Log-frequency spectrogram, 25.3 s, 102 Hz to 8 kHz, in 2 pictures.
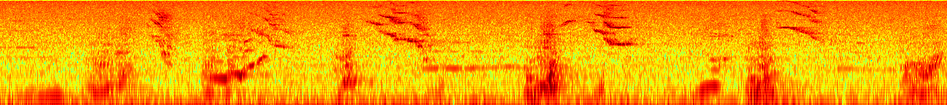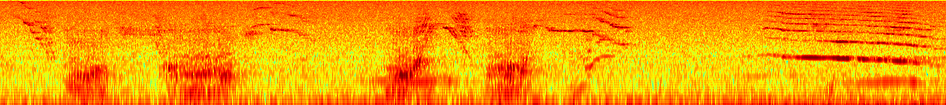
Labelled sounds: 3.3	3.9	humpback whale, 1.1 to 2.4 kHz
4.9	5.8	humpback whale, 1.1 to 4.8 kHz
7.5	8.5	humpback whale, 1.2 to 5.3 kHz
9.5	11.0	humpback whale, 1.5 to 5.2 kHz
15.9	16.6	humpback whale, 1.6 to 5.9 kHz
18.1	18.8	humpback whale, 1.7 to 3.0 kHz
19.9	21.1	humpback whale, 1.1 to 4.4 kHz
21.6	25.2	humpback whale, 0.80 to 6.6 kHz

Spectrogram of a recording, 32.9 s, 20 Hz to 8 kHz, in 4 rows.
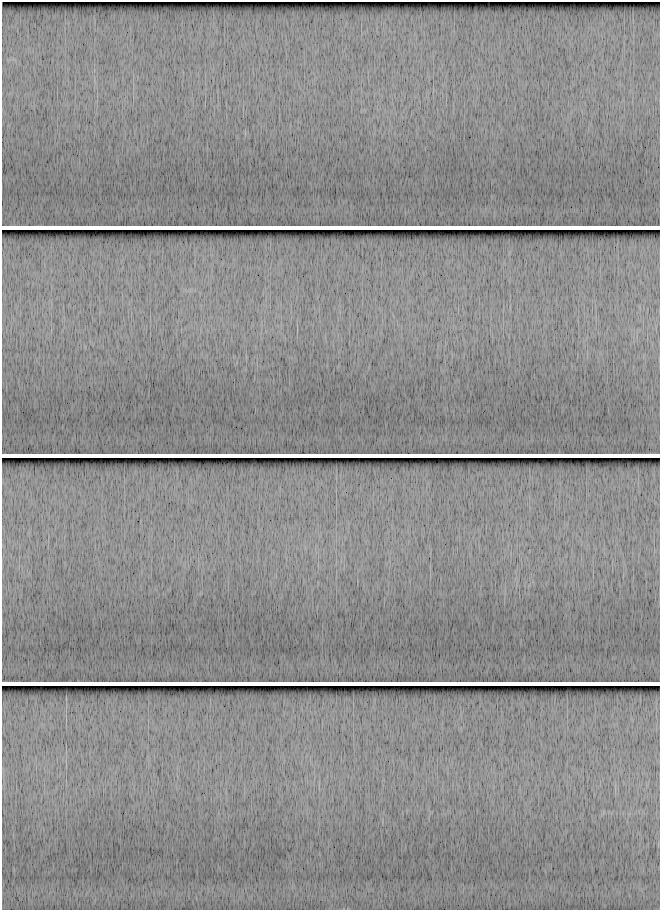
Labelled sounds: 10.4	10.7	Pacific white-sided dolphin, 5.8 to 5.9 kHz

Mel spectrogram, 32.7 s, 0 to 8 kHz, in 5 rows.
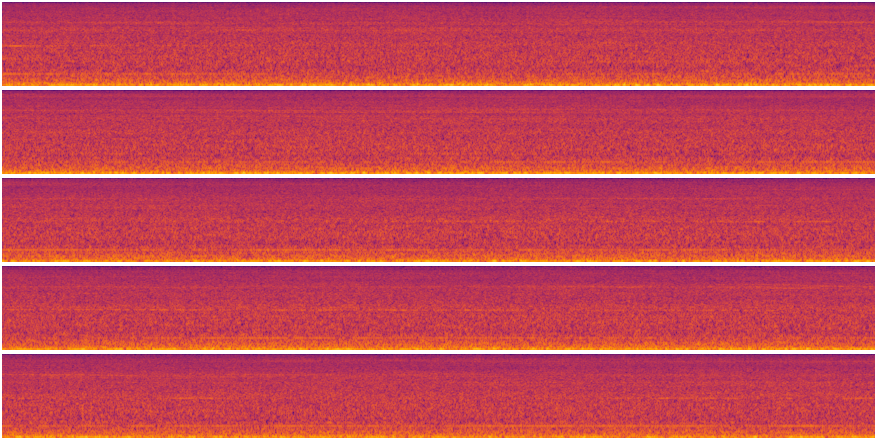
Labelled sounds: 16.3	16.7	vessel noise, 5.9 to 6.0 kHz
28.1	28.6	vessel noise, 6.0 to 6.1 kHz
29.6	30.0	vessel noise, 6.0 to 6.1 kHz

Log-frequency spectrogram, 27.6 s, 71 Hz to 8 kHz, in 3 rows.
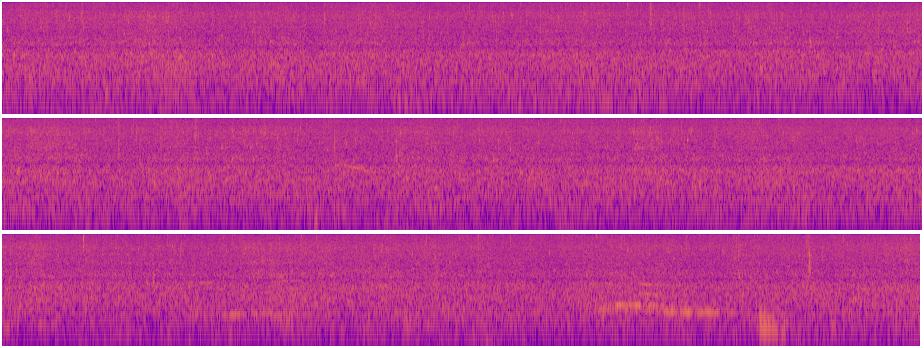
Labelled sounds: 12.6	12.9	humpback whale, 0.78 to 1.1 kHz

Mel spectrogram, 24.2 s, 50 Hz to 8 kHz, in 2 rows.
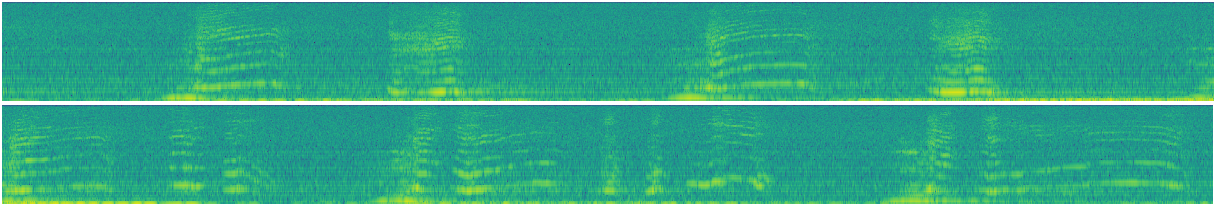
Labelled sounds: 2.0	2.8	humpback whale, 0.86 to 6.4 kHz
3.9	4.7	humpback whale, 1.2 to 4.1 kHz
7.0	8.1	humpback whale, 0.80 to 6.4 kHz
9.3	9.9	humpback whale, 0.93 to 2.8 kHz
11.8	13.2	humpback whale, 0.86 to 6.9 kHz
13.8	14.7	humpback whale, 0.80 to 3.2 kHz
16.0	17.7	humpback whale, 0.83 to 3.9 kHz
18.6	18.8	humpback whale, 0.80 to 1.1 kHz
19.2	19.8	humpback whale, 0.80 to 4.7 kHz
21.0	23.9	humpback whale, 0.80 to 4.9 kHz

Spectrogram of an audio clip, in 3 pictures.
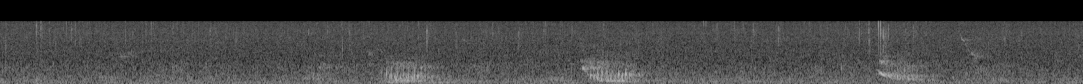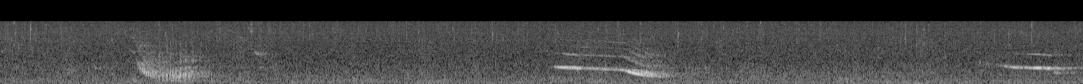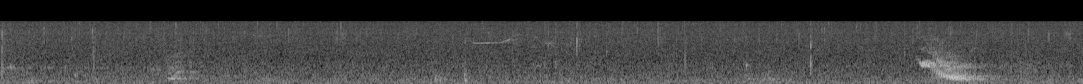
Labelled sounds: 5.8	6.0	humpback whale, 0.78 to 1.2 kHz
16.4	17.4	humpback whale, 0.78 to 1.7 kHz
20.8	21.5	humpback whale, 0.78 to 1.6 kHz
24.1	24.4	humpback whale, 3.7 to 4.1 kHz
26.4	26.8	humpback whale, 2.6 to 3.3 kHz

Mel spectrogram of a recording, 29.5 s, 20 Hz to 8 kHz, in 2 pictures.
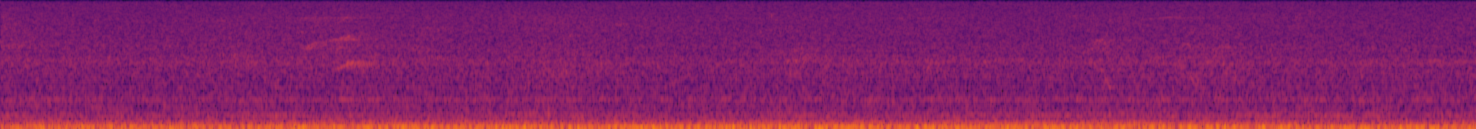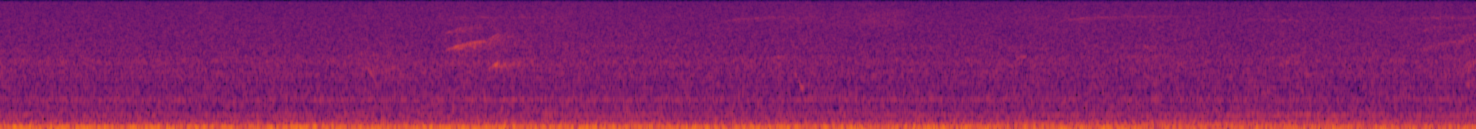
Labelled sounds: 2.9	3.7	killer whale, southern resident, 1.6 to 5.2 kHz
19.1	19.9	killer whale, southern resident, 1.6 to 4.3 kHz

